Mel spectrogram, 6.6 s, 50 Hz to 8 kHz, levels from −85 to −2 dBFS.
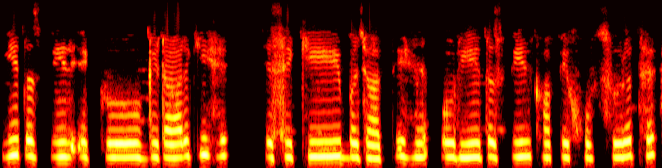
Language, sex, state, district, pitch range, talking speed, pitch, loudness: Hindi, female, Uttar Pradesh, Jyotiba Phule Nagar, 245-260 Hz, 145 wpm, 250 Hz, -15 LUFS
